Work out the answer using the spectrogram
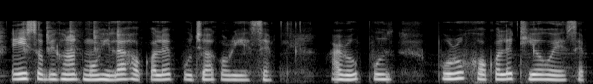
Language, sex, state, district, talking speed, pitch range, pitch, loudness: Assamese, female, Assam, Kamrup Metropolitan, 130 wpm, 220-240 Hz, 230 Hz, -16 LUFS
